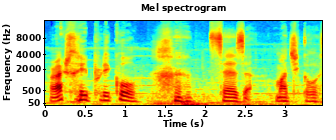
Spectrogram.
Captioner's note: chuckle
